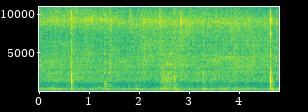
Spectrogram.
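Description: Prawns frying in oil and spiced onion masala in a pan, sizzling steadily, with a few sharp clicks of a metal spatula against the pan, the loudest near the end.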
